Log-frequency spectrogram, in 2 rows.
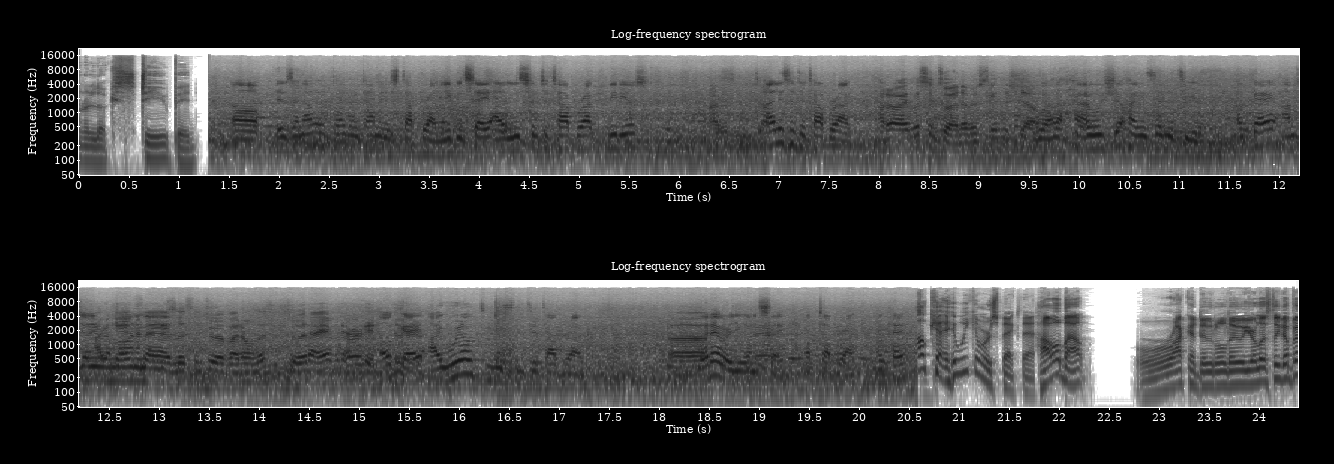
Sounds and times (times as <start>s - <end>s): Speech: 0.0s - 5.3s, 18.9s - 24.3s.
